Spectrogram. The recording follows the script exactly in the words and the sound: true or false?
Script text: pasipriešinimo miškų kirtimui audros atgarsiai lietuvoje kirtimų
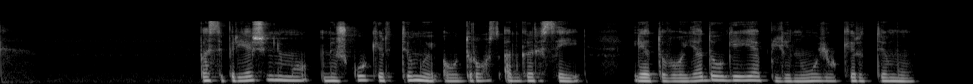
false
